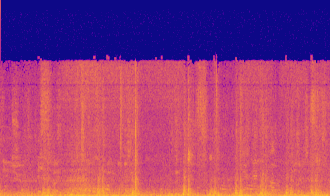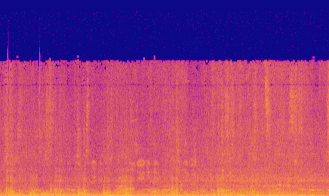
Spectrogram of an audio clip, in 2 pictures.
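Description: Meitetsu electric commuter train running along the line, heard from inside the front car: a steady low rumble of wheels and running gear with repeated clicks and knocks as the wheels pass over rail joints.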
